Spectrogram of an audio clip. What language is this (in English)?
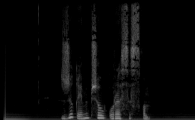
Kabardian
